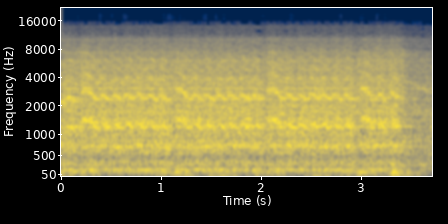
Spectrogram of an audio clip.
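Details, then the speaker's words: 1988 GT V8 with Trick Flow top end kit and mass air conversion, first start, timing pulled back further: runs rough and uneven for a few seconds, then sags and dies. Won't stay running. "alright alright boys pulled the timing back a little more still not wanting to stay running"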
